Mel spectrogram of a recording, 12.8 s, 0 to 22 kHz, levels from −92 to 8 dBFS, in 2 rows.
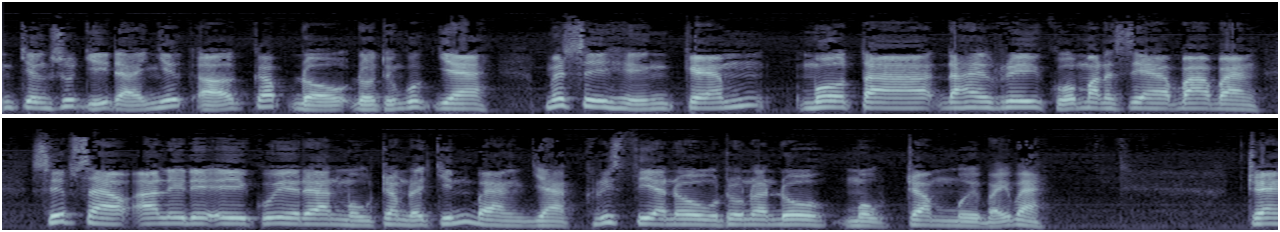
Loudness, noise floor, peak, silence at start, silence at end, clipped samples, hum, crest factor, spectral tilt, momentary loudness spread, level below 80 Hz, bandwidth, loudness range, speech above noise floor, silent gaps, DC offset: -23 LUFS; -58 dBFS; -4 dBFS; 0 s; 0 s; under 0.1%; none; 20 dB; -4.5 dB/octave; 6 LU; -66 dBFS; 13 kHz; 3 LU; 35 dB; none; under 0.1%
